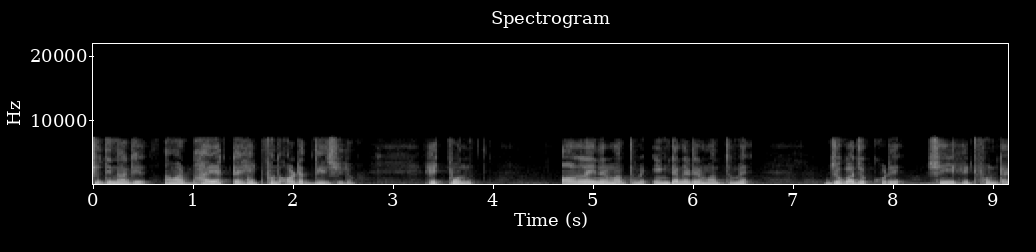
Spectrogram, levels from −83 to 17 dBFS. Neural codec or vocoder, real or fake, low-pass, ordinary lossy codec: codec, 16 kHz in and 24 kHz out, 2.2 kbps, FireRedTTS-2 codec; fake; 7.2 kHz; none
